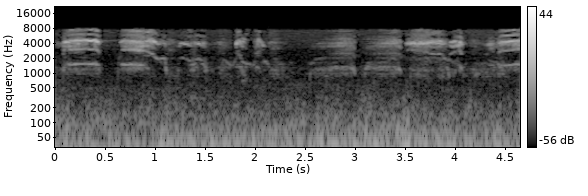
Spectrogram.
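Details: Hungary, 16 June 2018, Saker falcon prey delivery and feeding of two young: long wailing, rasping screams, a few dipping in pitch, separated by brief pauses, with a low rumble underneath.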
